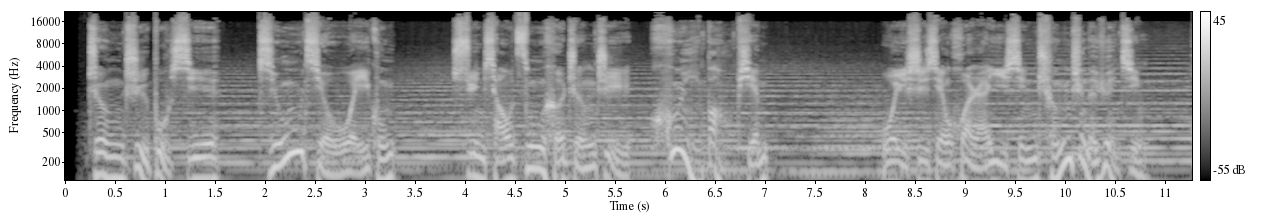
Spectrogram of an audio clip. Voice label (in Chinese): 男 专题 党政汇报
